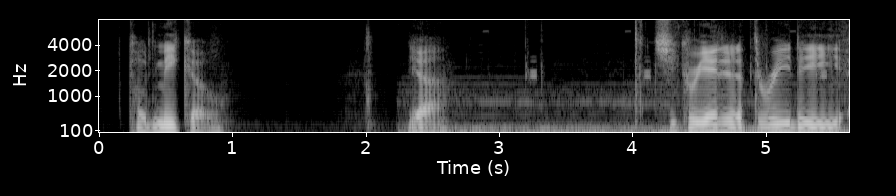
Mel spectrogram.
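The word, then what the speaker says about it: CodeMiko: Have you ever watched Code was it Code Mika? The Twitch technician is the one character is called created Code damn it, what is it called? Am I saying it right? Code Miko.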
